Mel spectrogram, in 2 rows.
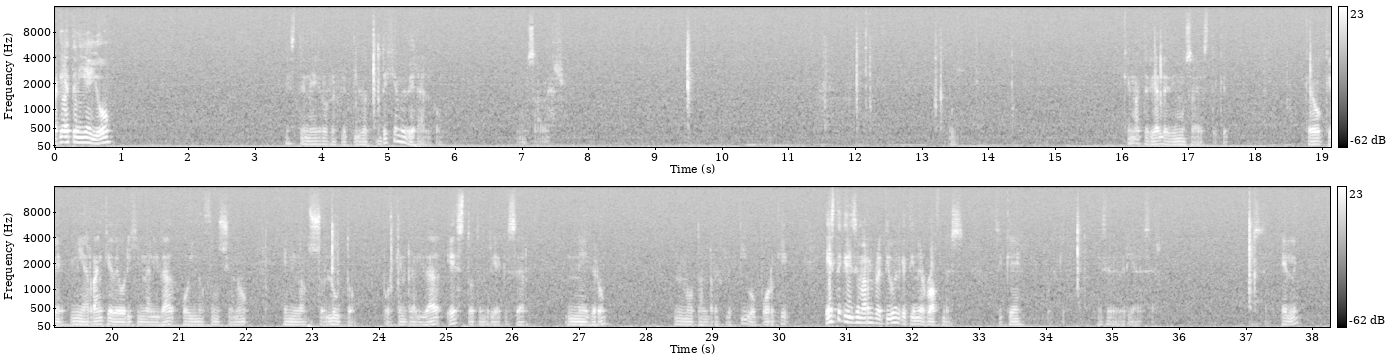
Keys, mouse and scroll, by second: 2.9 click, 4.9 Tab, 5.5 right click, 6.5 right click, 9.8 alt+shift+right click, 12.2 ctrl+KP_Add, 13.3 ctrl+KP_Subtract, 15.6-16.0 scroll up 2, 17.0 ctrl+shift+right click, 17.9 ctrl+shift+right click, 19.1 shift+right click, 20.3 shift+right click, 21.5 shift+right click, 23.3 a, 24.3 Tab, 24.8 right click, 25.5 right click, 28.6 scroll up 1, 29.3 click, 36.0 right click, 37.1 l, 38.0 scroll down 1.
